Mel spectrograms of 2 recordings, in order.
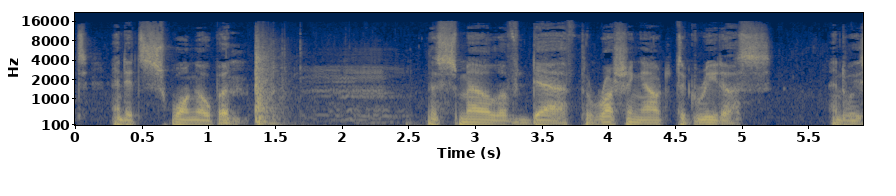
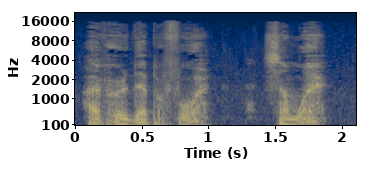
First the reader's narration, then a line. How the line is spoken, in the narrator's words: Ryan said, keeping his voice low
